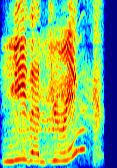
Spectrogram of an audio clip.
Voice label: Female Elemental

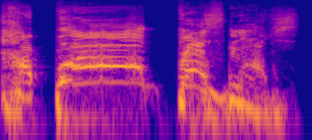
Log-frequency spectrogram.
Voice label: Male Attack

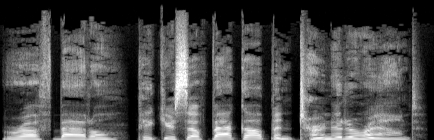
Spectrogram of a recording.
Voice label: Female Human Combat Loss; Bacon Shop Bob

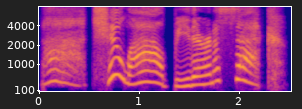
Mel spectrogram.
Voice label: Female Human Greetings; Bacon Shop

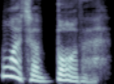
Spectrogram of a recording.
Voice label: Female Night Elf Attack

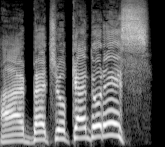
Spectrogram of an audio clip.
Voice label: Male Troll

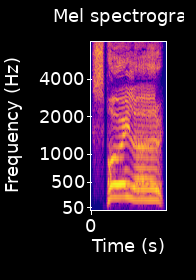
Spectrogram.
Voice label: Male Draenei Attack

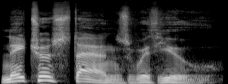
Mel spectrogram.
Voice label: Male Night Elf Bark; Malfurion Stormrage

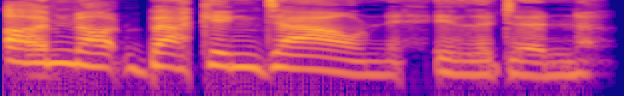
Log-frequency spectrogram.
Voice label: female night elf

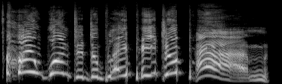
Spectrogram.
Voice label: Male Human Attack

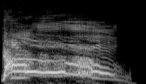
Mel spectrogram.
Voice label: Male Worgen Death

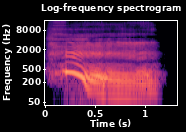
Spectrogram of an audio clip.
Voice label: Male Goblin Thinking

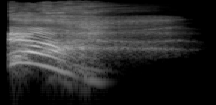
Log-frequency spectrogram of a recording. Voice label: Female Troll Death

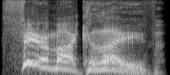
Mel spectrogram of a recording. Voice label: Male Night Elf Attack

